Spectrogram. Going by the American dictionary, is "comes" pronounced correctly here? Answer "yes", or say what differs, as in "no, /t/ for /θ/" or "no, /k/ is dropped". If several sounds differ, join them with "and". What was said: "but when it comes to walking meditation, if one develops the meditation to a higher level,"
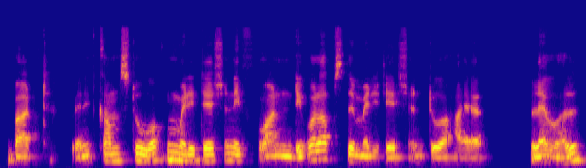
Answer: no, /s/ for /z/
